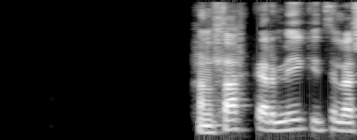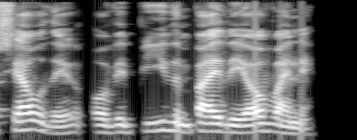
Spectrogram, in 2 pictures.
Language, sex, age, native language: Icelandic, male, 40-49, Icelandic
